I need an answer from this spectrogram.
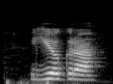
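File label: "йӧгра", Komi, female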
